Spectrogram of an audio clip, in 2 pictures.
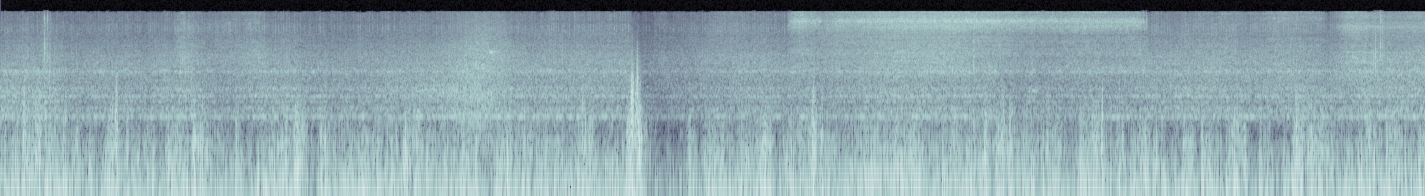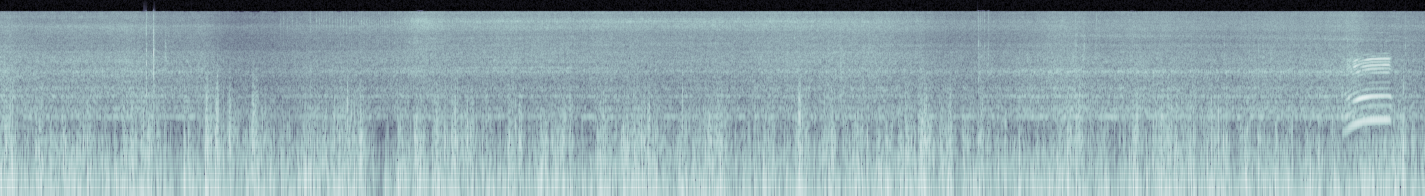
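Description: Wind roars loudly across a moving microphone outdoors.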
